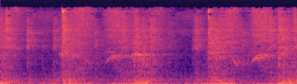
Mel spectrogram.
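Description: kPulley flywheel trainer running through rowing reps: with each pull and return the rope spins the flywheel into a whir that glides up and down in pitch, and a knock sounds at each change of direction, about every second and a half.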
